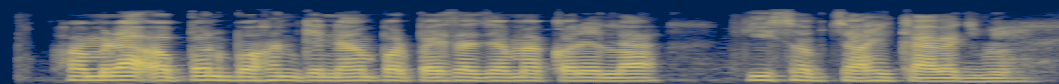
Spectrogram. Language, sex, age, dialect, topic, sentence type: Magahi, male, 25-30, Western, banking, question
